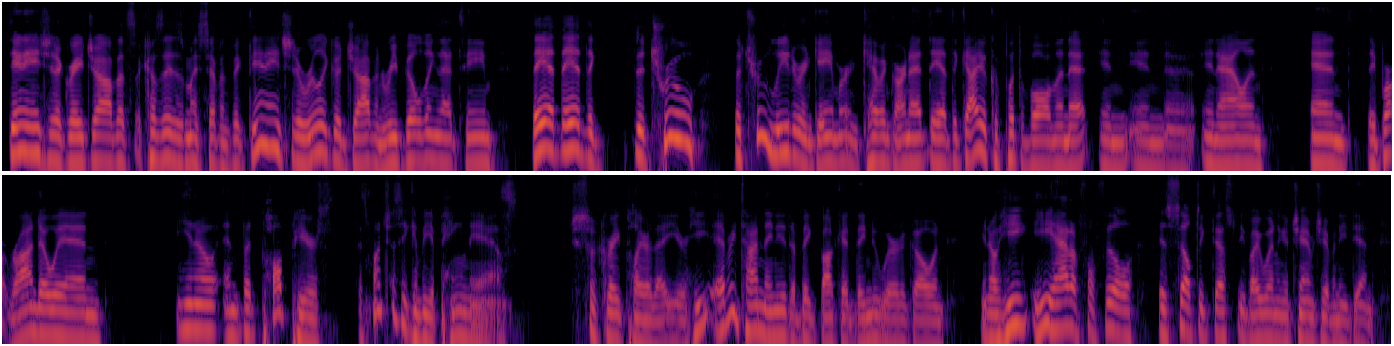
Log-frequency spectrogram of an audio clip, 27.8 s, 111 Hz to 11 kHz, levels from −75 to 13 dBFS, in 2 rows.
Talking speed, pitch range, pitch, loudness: 250 wpm, 125-160 Hz, 140 Hz, -32 LUFS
